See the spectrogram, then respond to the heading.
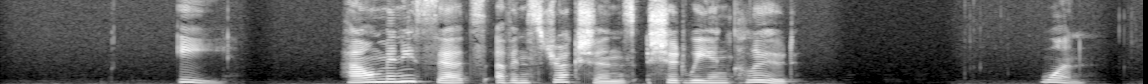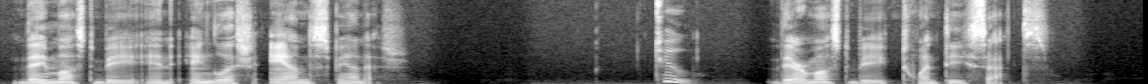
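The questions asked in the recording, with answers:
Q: How many sets of instructions should we include?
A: 2: There must be 20 sets.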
